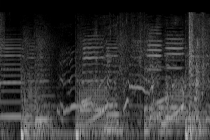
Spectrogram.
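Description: Instrumental backing of a children's song, with a beat and several short, quick rising sliding notes in the middle. There is a sharp hit near the end.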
